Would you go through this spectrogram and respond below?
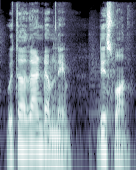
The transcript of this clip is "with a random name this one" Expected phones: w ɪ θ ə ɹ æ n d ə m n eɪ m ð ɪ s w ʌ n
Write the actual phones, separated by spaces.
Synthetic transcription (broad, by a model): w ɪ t ə ɹ æ n d ə m n eɪ m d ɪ s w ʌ n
